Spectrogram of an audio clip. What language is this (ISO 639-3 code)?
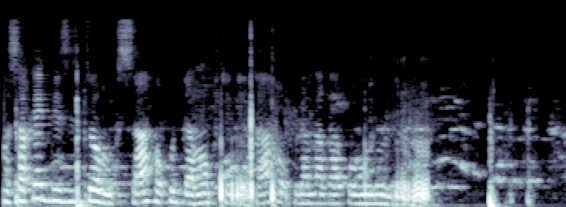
lug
